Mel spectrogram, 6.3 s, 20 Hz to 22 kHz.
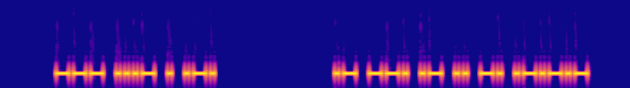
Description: Morse code, heard as a keyed tone, about 28 wpm, 700 Hz. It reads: OVER AGAIN.
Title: 4x Word-Spacing - Sentences from Top 500 Words - 28wpm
